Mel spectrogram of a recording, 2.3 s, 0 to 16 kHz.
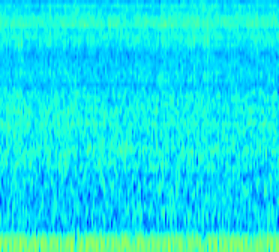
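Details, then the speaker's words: Hyundai Elantra at idle after throttle body cleaning and an adaptive value reset with a scan tool: smooth, even low rumble with no hunting; idle dropped from above 1000 RPM to normal. "तो देख सकते हैं आप, जो अब RPM जो है इसका नीचे आ गया। पहले 1000 से ऊपर था, अब नीचे आ गया।"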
